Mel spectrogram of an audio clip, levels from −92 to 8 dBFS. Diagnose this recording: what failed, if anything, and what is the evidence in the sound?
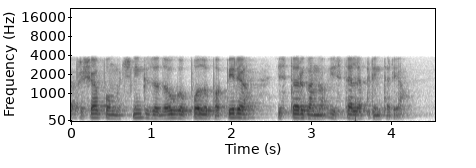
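Packet loss with pitch repetition at 3.56 to 3.58 s, just after "polo papirja iztrgano iz", in the network stage. About 20 ms went missing, which fits one lost packet. The receiver repeated the last pitch period across the gap, producing a brief held, buzzy note on the 200 Hz to 3.5 kHz G.711 line.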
